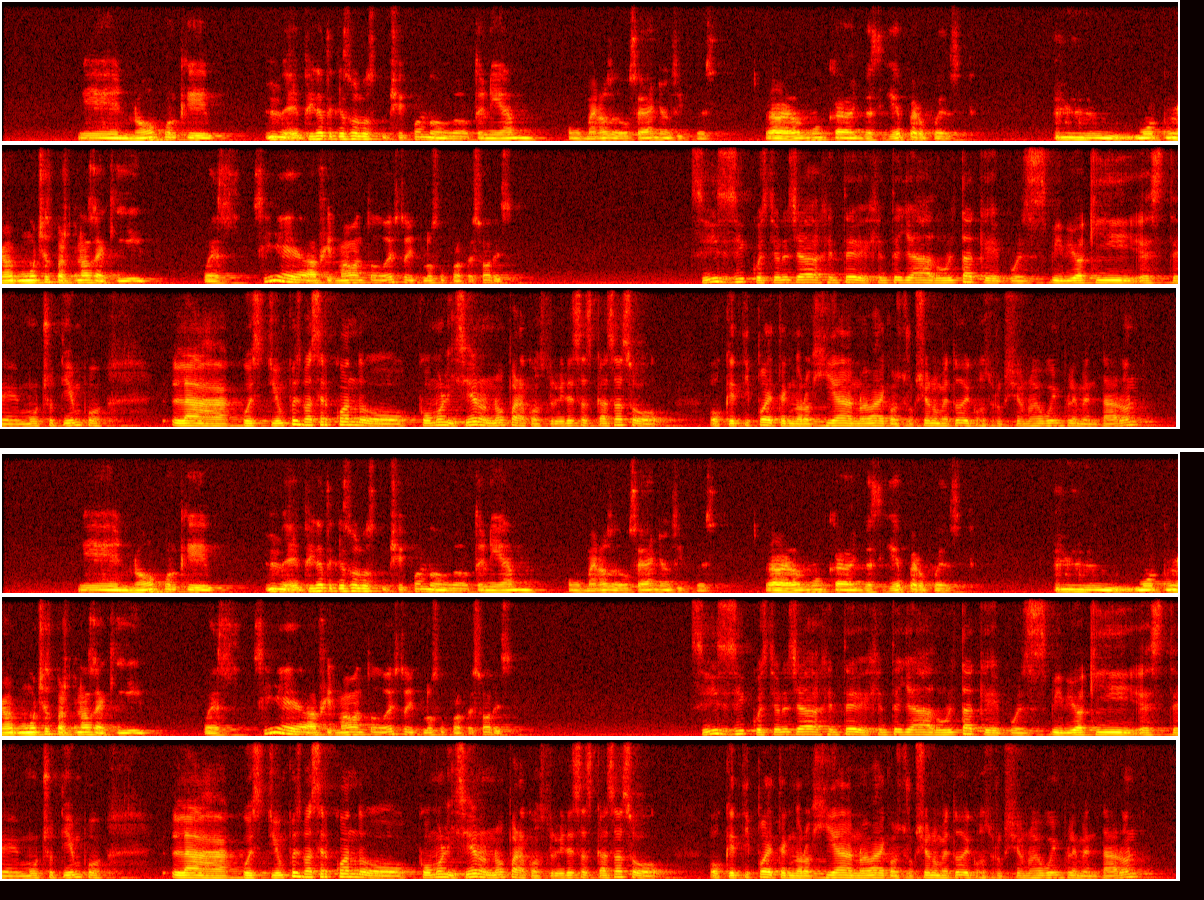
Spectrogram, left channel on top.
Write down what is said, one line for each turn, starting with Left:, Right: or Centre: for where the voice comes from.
Left: Eh, no, porque mm, eh, fíjate que eso lo escuché cuando tenía como menos de 12 años y pues la verdad nunca investigué, pero pues Mm, mu- mu- muchas personas de aquí, pues sí, eh, afirmaban todo esto, incluso profesores,
Right: Sí, sí, sí, cuestiones ya, gente, gente ya adulta que pues vivió aquí este mucho tiempo. La cuestión pues va a ser cuando, cómo le hicieron, ¿no? Para construir esas casas o, o qué tipo de tecnología nueva de construcción o método de construcción nuevo implementaron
